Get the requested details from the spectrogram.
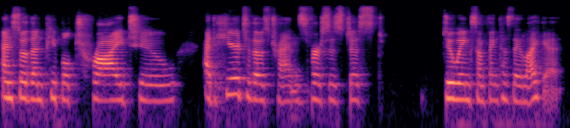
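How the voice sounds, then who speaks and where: A woman's voice: medium pitch, level tone, unhurried, bright, forceful tone. A woman hosting a casual podcast, chatty and leading segments from a script. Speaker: podcast host.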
